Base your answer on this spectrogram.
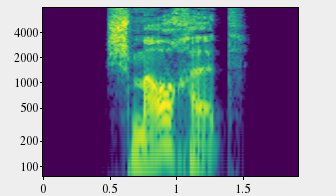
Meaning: second-person plural subjunctive I of schmauchen
- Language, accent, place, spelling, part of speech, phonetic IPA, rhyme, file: German, Germany, Berlin, schmauchet, verb, [ˈʃmaʊ̯xət], -aʊ̯xət, De-schmauchet.ogg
